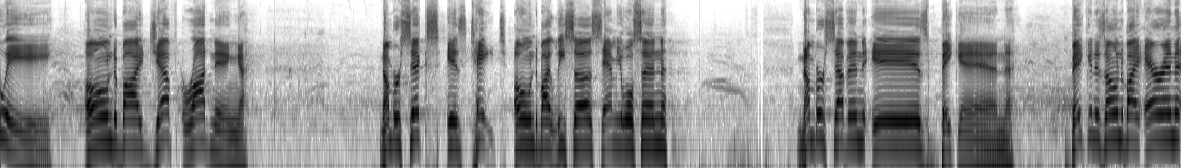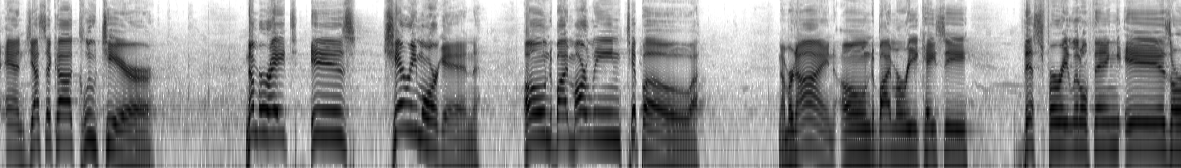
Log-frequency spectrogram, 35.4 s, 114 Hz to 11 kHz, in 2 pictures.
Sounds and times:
Speech: 0.0s - 3.7s, 5.7s - 10.1s, 12.0s - 15.2s, 16.0s - 20.0s, 21.4s - 24.9s, 25.6s - 28.2s, 29.4s - 32.3s, 33.0s - 35.4s.

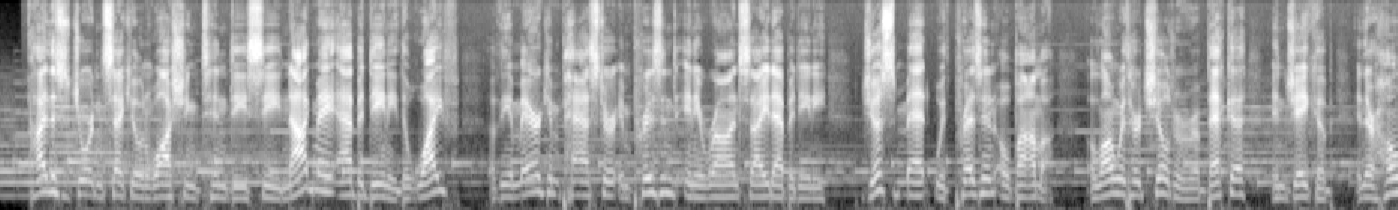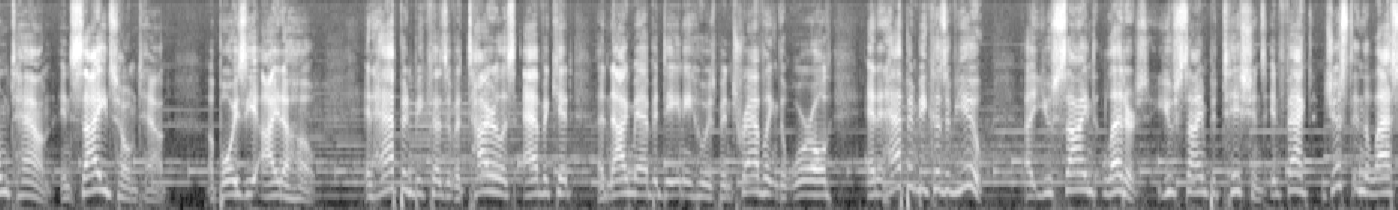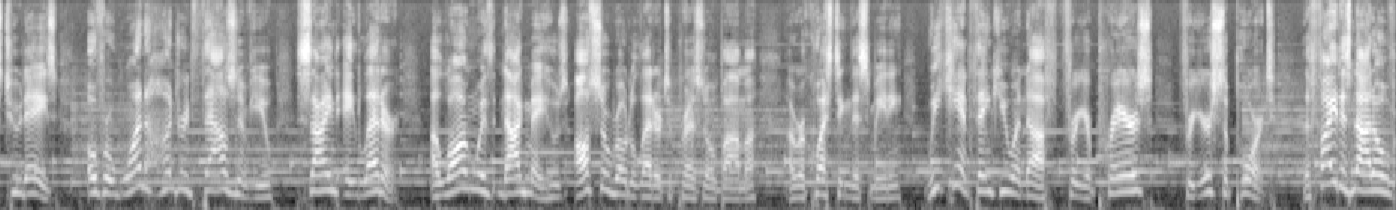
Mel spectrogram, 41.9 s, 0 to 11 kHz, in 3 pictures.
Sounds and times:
Music: 0.0s - 41.9s
Speech: 0.3s - 41.9s.

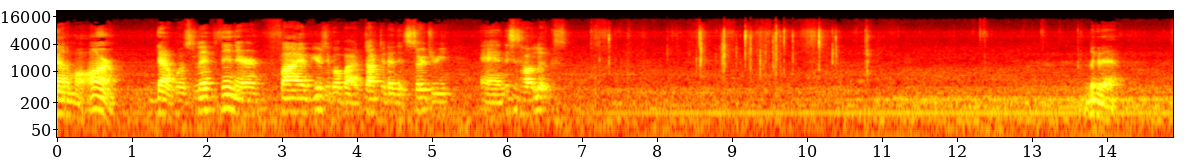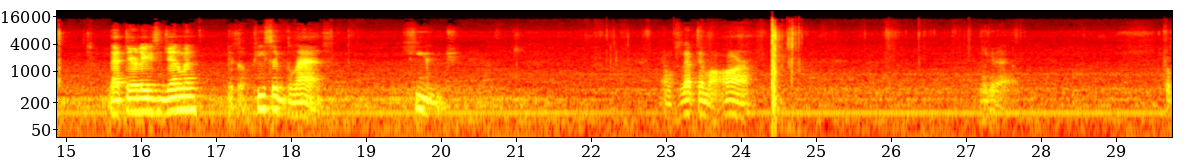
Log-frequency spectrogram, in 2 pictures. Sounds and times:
Speech: 0.0s - 6.9s, 13.6s - 14.3s, 15.6s - 18.6s, 19.5s - 20.3s, 22.9s - 24.2s, 27.2s - 27.8s.

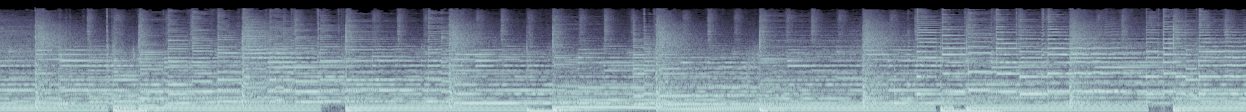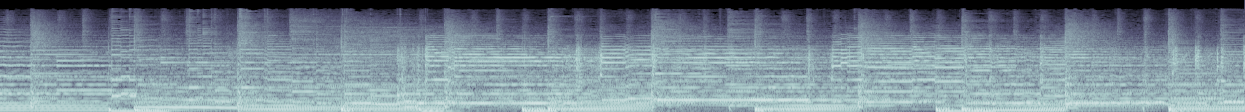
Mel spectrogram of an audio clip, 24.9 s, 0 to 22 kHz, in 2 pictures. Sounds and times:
Music: 0.0s - 24.9s.

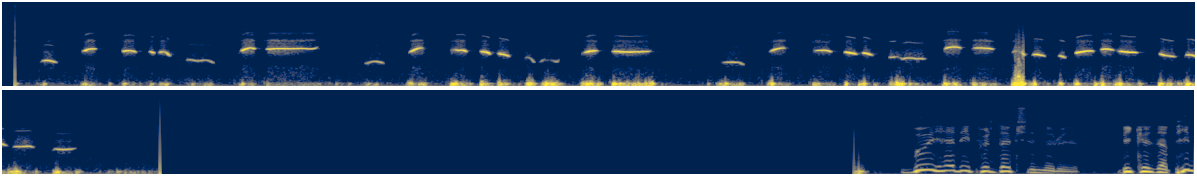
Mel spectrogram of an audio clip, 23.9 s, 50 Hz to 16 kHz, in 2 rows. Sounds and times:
Whistling: 0.4s - 6.6s, 7.2s - 12.7s.

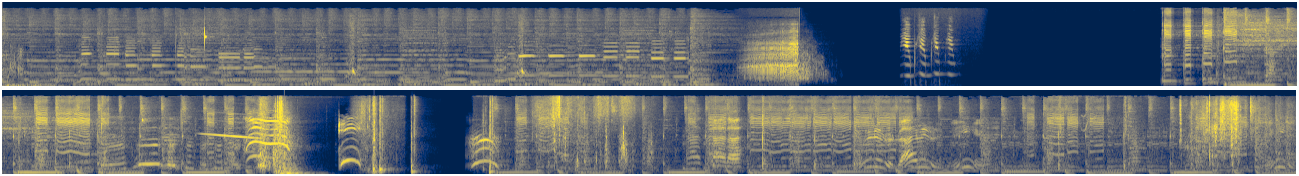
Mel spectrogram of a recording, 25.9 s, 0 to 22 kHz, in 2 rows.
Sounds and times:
Music: 0.0s - 7.3s, 11.6s - 15.7s, 17.8s - 25.8s
Speech: 9.0s - 9.6s, 16.3s - 16.6s, 21.5s - 22.9s.

